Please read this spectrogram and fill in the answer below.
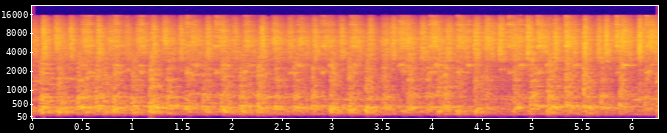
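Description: Traditional Akan festival percussion: drums and gourd rattles playing a dense, fast, steady rhythm.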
